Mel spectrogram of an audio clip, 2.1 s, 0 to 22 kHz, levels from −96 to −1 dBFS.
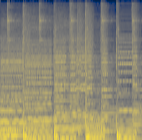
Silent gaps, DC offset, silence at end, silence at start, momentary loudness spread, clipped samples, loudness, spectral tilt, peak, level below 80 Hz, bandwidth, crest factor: none; under 0.1%; 0 s; 0 s; 3 LU; under 0.1%; -16 LUFS; -5 dB/octave; 0 dBFS; -20 dBFS; over 20 kHz; 14 dB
